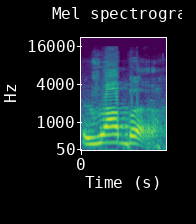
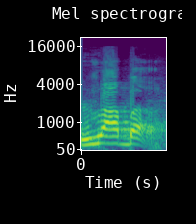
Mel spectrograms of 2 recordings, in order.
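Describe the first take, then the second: No difference in how they are said.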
